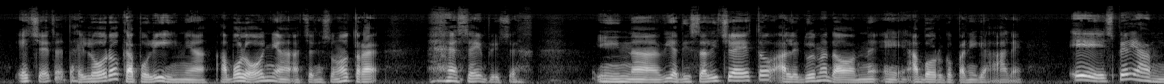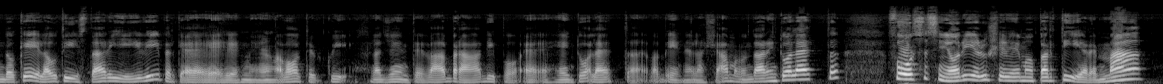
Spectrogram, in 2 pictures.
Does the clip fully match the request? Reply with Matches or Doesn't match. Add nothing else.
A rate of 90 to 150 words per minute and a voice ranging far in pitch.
Matches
